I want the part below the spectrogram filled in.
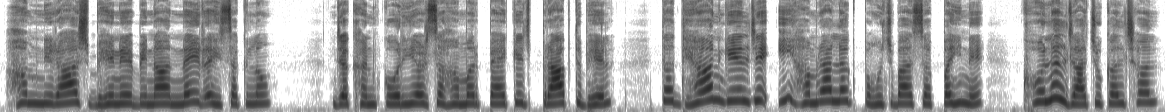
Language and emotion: Maithili, sad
